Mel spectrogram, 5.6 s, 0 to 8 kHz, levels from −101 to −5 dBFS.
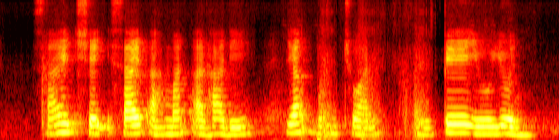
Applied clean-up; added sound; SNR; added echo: neural separator model SepFormer DNS4.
